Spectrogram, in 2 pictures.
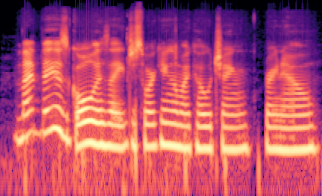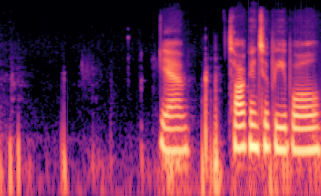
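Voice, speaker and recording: With a non-native accent and a dark, mellow tone, a woman speaks at a moderate pace, leaving long, frequent pauses. The sound is dry and close, with no echo. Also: medium pitch for a woman, ordinary pitch variation. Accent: foreign. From outside the US. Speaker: fitness coach. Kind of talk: casual chat.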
